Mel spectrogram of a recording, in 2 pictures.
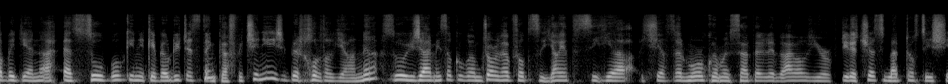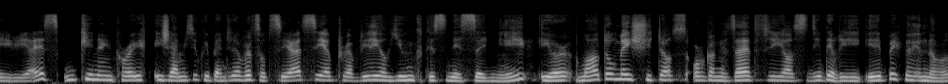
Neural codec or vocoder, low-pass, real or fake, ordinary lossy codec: codec, 16 kHz in and 24 kHz out, 0.4 kbps, LongCat-Audio-Codec, four codebook decoder; 10.8 kHz; fake; Opus, 64 kbps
